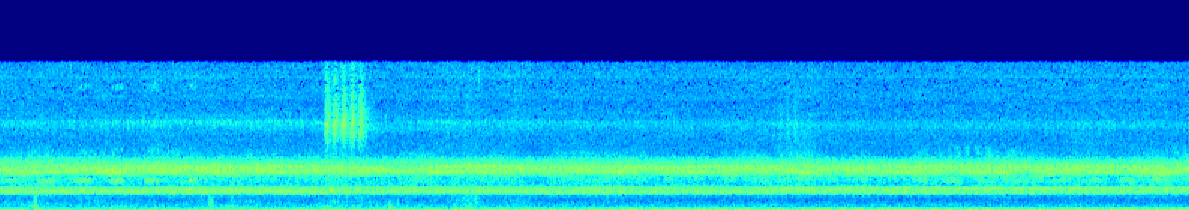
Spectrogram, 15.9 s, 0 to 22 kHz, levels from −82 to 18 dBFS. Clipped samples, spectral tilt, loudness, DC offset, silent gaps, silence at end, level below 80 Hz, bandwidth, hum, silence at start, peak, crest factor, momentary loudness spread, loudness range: under 0.1%; -1.5 dB/octave; -23 LUFS; under 0.1%; none; 0 s; -44 dBFS; 16 kHz; none; 0 s; -8 dBFS; 16 dB; 2 LU; 1 LU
